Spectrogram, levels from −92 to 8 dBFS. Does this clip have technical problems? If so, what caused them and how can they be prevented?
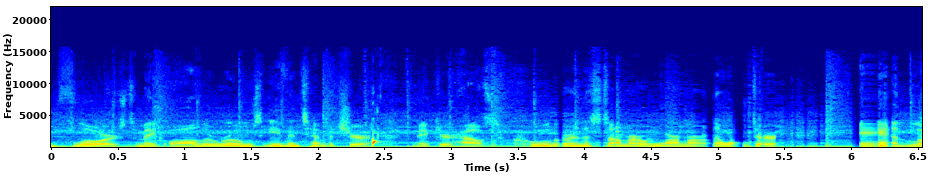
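Yes. From 3.75 s to 6.32 s there is repeated packet loss, giving a choppy, robotic sound. Across those 2.6 seconds the stream drops out 26 times, with the longest gap about 101 ms. Concealment patches each hole by extending the last sound, filling 865 ms in total, or 34% of the stretch, while 880 ms of audio is simply missing. Holes arrive too close together for the patching to hide them. Prevention: use a stable, low-congestion network path with an adequate jitter buffer and forward error correction.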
